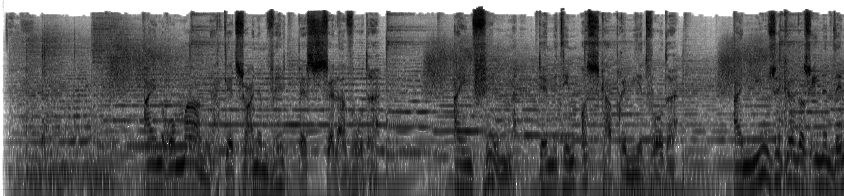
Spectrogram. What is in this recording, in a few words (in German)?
off trailer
